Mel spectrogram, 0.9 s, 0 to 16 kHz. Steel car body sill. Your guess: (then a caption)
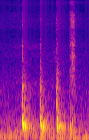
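Solid. Four taps land on the welded steel rocker sill of a 1968 MGB roadster, each giving a short, dull thump centered in the low mids that dies away almost at once. The solid thump marks the repaired sill as solid metal rather than filler.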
